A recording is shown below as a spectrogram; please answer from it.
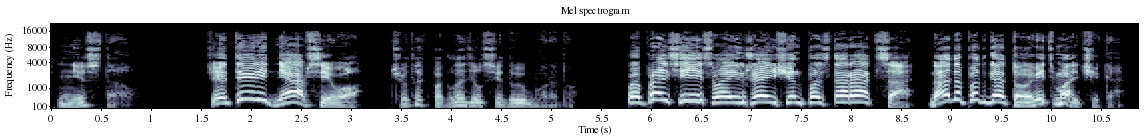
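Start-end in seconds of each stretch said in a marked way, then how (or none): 1.5-3.1 put-on high, loud old man exclaiming; old eccentric voice. Old eccentric character speaks. 5.7-10.7 put-on old eccentric voice. Old eccentric character speaks.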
